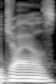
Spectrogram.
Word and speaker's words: Giles: reach out to amy she's amazing her name is spelled a-i-m-e-e like amy mann but amy giles g-i-l-e-s uh cannot like recommend her enough so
